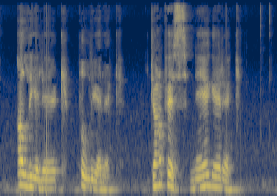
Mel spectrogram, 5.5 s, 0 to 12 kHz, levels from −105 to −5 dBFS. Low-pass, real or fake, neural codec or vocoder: 10.8 kHz; real; none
